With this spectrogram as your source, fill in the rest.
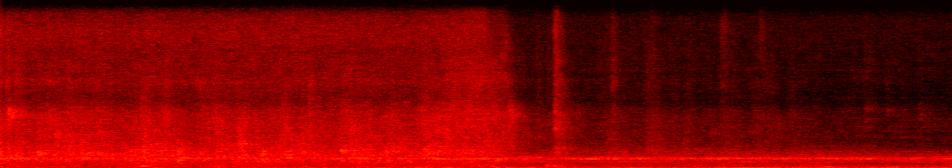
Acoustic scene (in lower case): restroom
